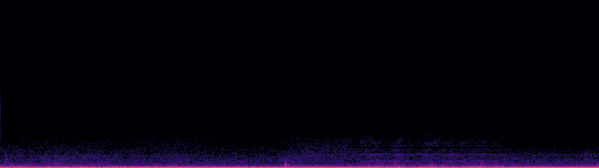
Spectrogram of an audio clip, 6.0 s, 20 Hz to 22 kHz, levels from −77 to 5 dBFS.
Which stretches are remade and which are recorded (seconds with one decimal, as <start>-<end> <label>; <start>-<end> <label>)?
0.0-3.6 recorded; 3.6-5.0 remade; 5.0-6.0 recorded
